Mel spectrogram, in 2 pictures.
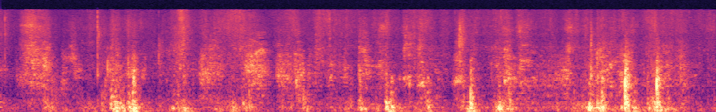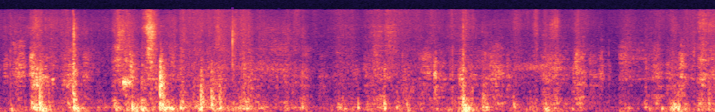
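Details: Two dogs, a Staffy cross and a whippet, wrestle in an epic play fight. Steady, uneven huffing pants and scuffles fill the recording, with brief louder bursts every second or so in a small room.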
